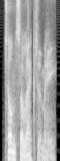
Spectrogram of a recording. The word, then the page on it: tonsillectomy: British English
